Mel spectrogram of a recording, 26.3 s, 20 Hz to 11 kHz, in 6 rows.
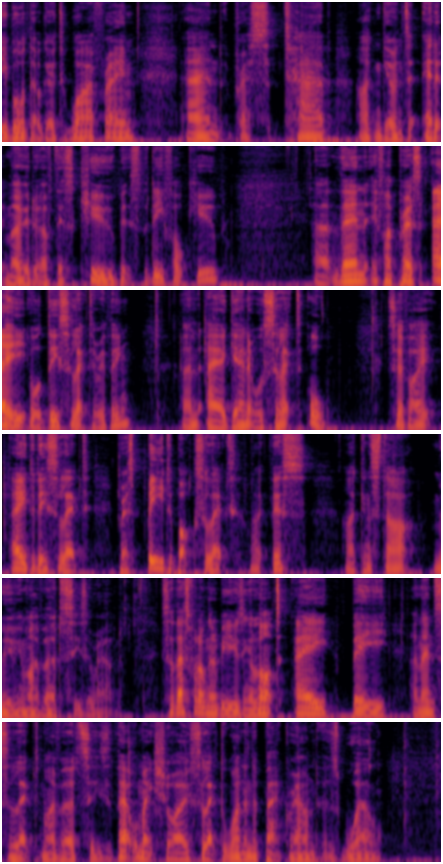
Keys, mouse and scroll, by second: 0.7 z, 4.0 Tab, 9.6 a, 11.7 a, 14.1 a, 15.5 b, 17.9 g.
